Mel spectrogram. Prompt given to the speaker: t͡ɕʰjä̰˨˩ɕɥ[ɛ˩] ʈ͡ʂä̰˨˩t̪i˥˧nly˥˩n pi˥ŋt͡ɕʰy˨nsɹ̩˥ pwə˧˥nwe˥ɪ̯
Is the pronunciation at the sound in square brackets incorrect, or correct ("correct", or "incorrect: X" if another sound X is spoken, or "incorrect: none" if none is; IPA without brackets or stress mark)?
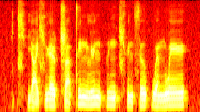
incorrect: ɛ˧˥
